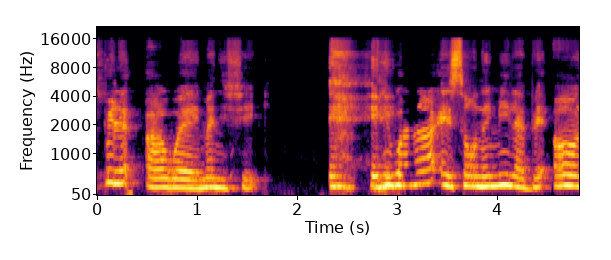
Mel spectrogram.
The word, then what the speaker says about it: Biwana: Oui, biwana.ca. Alors, Biwana qui s'écrit Bijuana quand les gens le lisent, hein, Bijuana, mais moi je le prononce Biwana, mais peu importe comment on le dit, c'est bien parfait.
